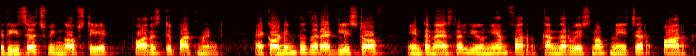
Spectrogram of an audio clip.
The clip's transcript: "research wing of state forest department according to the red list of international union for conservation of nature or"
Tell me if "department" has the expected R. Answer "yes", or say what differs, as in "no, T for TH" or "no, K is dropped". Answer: yes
